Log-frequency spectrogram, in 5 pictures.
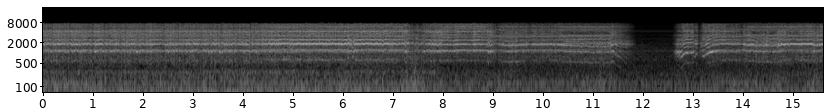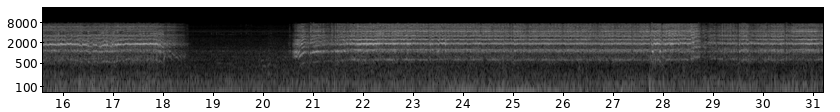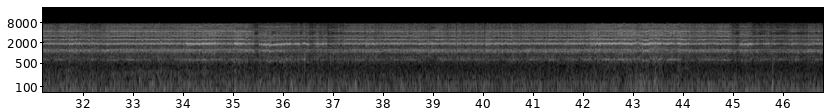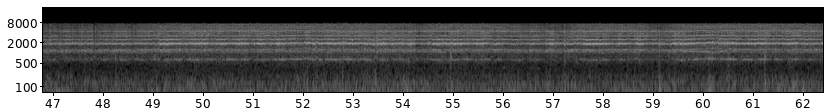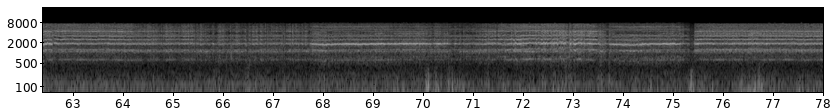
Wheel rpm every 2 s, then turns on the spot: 160, 160, 160, 160, 160, 120, 70, 160, 150, 20, 80, 170, 170, 170, 170, 170, 170, 160, 170, 170, 170, 170, 170, 170, 170, 160, 170, 160, 170, 160, 160, 170, 170, 170, 170, 160, 170, 170, 170.
none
